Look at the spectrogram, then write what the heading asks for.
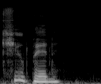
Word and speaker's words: Cupid: And the word Cupid is the word, it rhymes with the word stupid for a reason.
